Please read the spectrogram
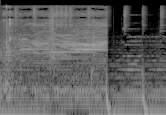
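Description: Electric shaver buzzing as it shaves the fine hairs behind the ear, cutting off about one and a half seconds in. Background music plays underneath.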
